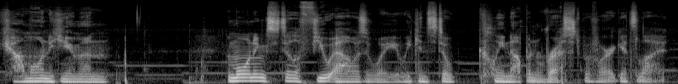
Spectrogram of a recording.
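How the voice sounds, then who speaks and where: A man playing a prickly, easily flustered wolfkin mercenary in an ASMR roleplay, gruff and sardonic, secretly protective. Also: mid-range voice, little pitch movement, moderate pace, soft background music. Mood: bossy, protective.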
